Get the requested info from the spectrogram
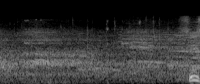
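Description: A basketball being dribbled on a hardwood court, with the steady hum of the arena crowd behind it.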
